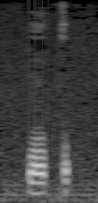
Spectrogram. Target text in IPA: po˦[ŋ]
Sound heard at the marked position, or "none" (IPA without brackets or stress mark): k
